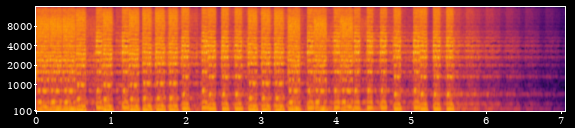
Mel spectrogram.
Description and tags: Riff 8 170BPM
Oldskool style hardcore synth riff loop for use in hardcore dance music.
170bpm, 90s, bouncy, happy-hardcore, riff, synth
